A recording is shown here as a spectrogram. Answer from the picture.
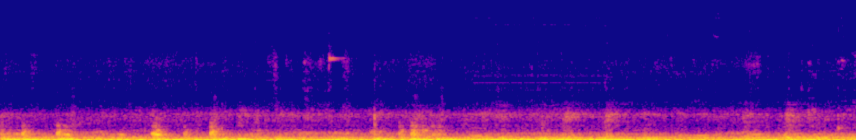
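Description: A moving train's steady low rumble, heard from inside the carriage, with scattered short clicks and knocks from the wheels and running gear.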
